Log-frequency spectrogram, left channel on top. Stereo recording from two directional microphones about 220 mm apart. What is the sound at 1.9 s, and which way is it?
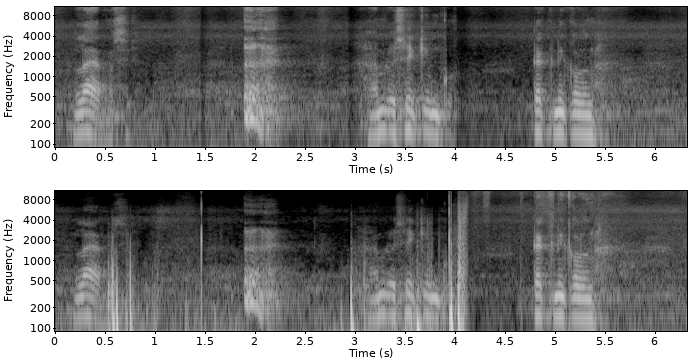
Throat clearing, 25° left (ahead or behind).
